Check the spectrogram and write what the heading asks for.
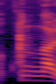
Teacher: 니은이 하나가 이렇게 덧생깁니다. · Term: 사이소리 현상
